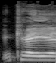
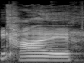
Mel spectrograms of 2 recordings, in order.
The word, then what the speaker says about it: Kai: I love that you say K. I don't know why you say K. Kai because his Kai is short for Malikai.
